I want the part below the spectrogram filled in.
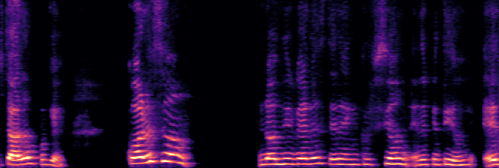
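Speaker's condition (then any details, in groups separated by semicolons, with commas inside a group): Cerebral palsy; language areas of brain affected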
